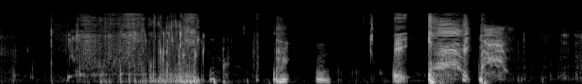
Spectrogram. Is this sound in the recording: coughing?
yes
